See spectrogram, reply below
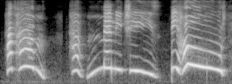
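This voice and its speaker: A woman voicing an excitable, doting female house spirit that talks childlike, in clipped broken phrases, in a role-play. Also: very high-pitched, drawn-out words, slight background noise, pitched above the performer's own voice, heavily acted. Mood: triumphant.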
